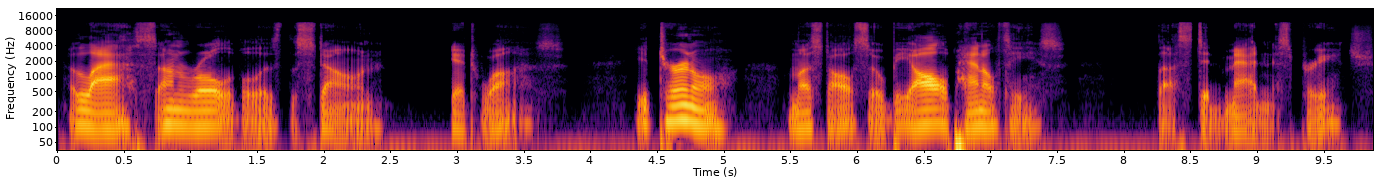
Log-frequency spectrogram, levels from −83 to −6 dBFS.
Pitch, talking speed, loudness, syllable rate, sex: 105 Hz, 105 wpm, -22 LUFS, 3.7 syllables/s, male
